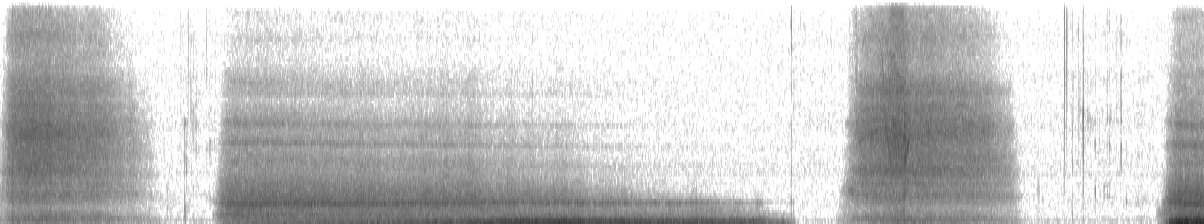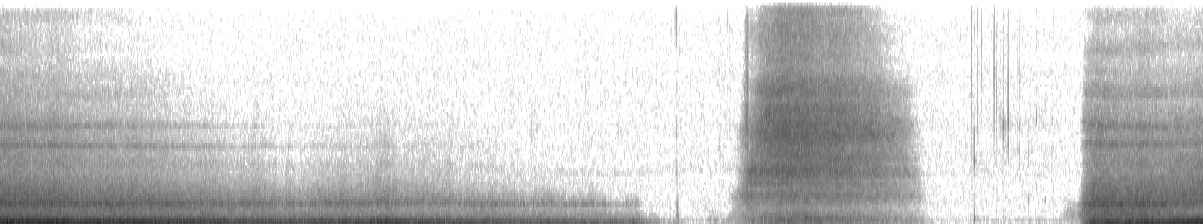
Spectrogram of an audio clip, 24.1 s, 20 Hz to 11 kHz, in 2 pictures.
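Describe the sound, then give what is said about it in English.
Slow, deep breathing during a calming exercise. Each breath is a short, airy inhale followed by a long, drawn-out exhale, repeated a few times with quiet pauses between. “take in 3 deep breaths with me. Just breathe.”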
